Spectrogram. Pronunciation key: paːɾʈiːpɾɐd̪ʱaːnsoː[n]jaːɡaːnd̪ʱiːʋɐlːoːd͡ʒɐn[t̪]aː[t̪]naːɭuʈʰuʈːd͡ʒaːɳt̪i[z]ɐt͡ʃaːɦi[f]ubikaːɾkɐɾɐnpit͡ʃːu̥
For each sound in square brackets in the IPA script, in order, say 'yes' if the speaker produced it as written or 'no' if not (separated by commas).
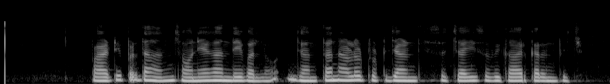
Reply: yes, yes, no, no, no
